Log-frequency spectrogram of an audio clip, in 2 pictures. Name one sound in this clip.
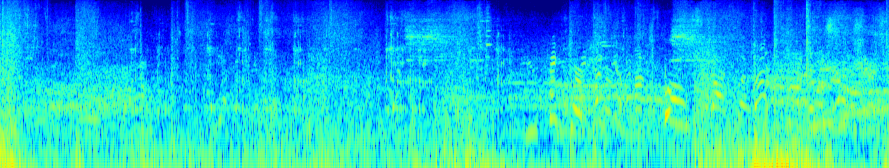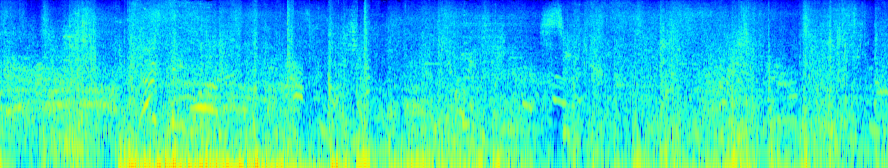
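Swords clash and slash against monsters.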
